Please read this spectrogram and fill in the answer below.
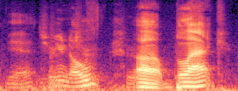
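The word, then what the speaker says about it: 6lack: Black, spelled S6 LACK. Yeah. Okay. He's, okay. Pronounced black.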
